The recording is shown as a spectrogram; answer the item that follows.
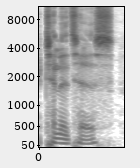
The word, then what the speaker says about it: tinnitus: diarrhea or tinnitus tinnitus apparently that is how you say tinnitus by the way or tinnitus do you want 4k do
